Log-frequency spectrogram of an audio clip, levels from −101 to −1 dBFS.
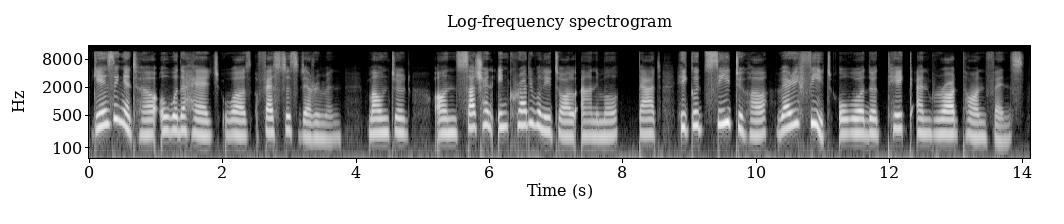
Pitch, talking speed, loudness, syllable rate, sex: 220 Hz, 130 wpm, -19 LUFS, 3.9 syllables/s, female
